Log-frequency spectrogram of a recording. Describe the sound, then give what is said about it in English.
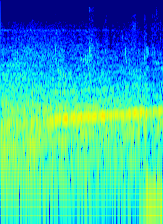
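A siren wails in the morning with a steadily rising pitch, sustained and fairly prominent, over a low rumble of traffic in the background. No one speaks. “Next morning, I was woken up by a siren.”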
